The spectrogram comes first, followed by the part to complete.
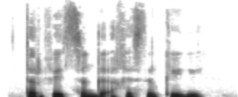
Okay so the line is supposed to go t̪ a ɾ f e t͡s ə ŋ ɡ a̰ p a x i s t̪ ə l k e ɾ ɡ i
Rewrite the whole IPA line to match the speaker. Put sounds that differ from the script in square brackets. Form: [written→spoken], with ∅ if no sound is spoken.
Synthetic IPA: t̪ a ɾ f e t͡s ə ŋ ɡ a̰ [p→ʔ] a x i s t̪ ə l k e [ɾ→∅] ɡ i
